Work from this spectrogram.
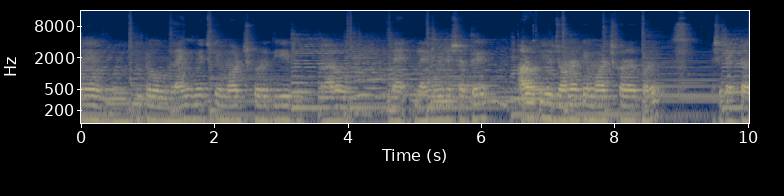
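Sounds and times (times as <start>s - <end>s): man's voice: 0.0s - 8.8s, 9.5s - 10.0s
guitar music: 0.0s - 10.0s.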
